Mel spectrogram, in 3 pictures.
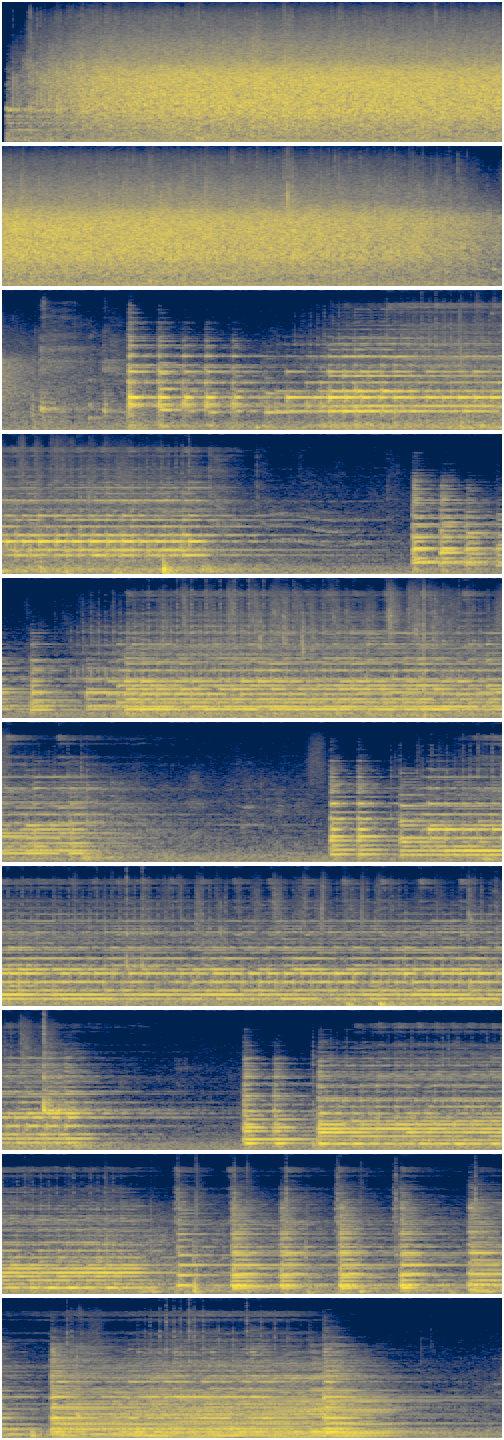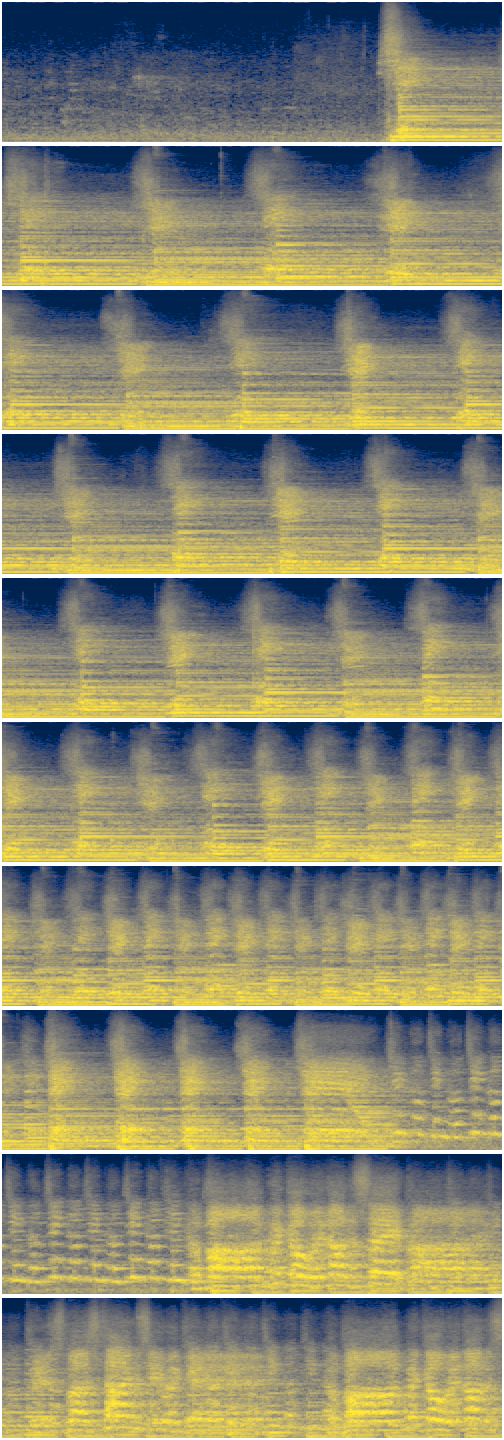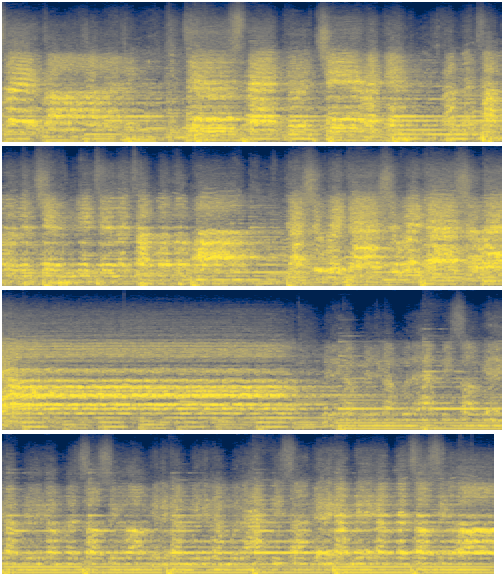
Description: Location: West Lafayette, Indiana
Genre: | Type: Christmas Show |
